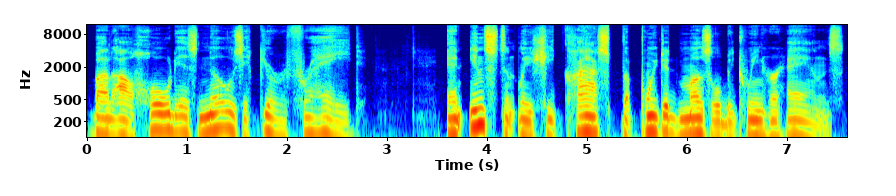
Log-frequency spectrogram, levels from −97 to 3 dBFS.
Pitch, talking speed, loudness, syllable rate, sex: 110 Hz, 140 wpm, -22 LUFS, 4.0 syllables/s, male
